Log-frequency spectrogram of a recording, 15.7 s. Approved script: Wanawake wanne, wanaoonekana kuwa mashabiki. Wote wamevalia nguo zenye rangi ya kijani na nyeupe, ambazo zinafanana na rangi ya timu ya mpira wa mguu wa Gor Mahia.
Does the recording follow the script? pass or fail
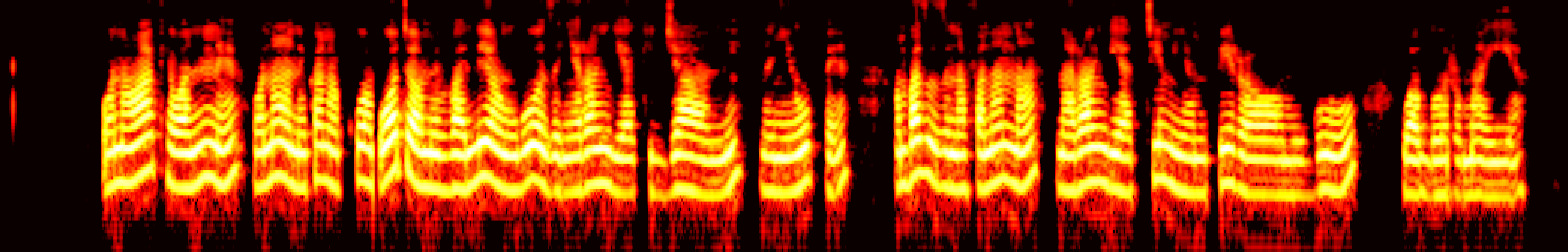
fail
